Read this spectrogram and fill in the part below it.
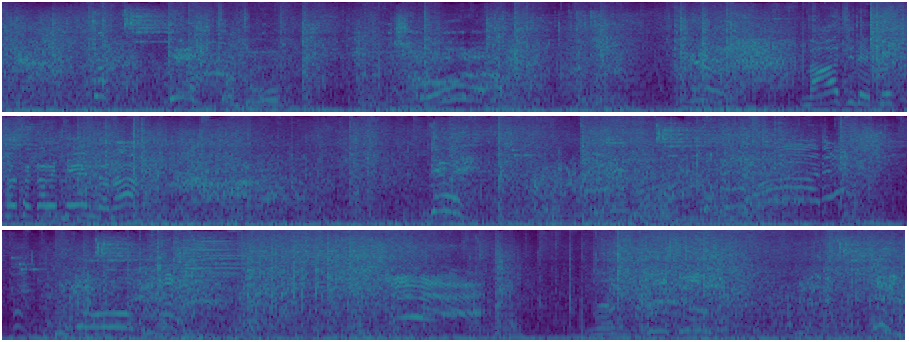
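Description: Blades slash and clang in a fast fight.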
